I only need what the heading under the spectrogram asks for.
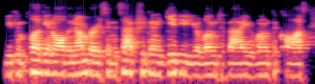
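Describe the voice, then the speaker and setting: A man's voice: lowish voice, flat delivery, fast talker, recorded from a distance, lo-fi sound. A man who helps run a mentorship program, chiming in casually with many hesitant fillers. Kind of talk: casual remark in a group call.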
